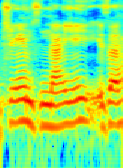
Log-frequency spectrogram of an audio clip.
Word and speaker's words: Nagy: James Nagy? Is that how you pronounce it? James Nagy. Yeah. Nagy.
